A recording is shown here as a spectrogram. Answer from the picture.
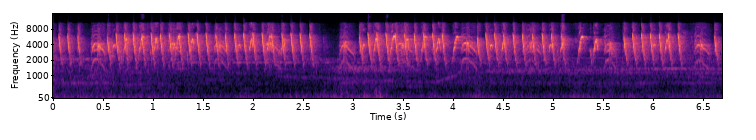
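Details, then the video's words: Dense 'AK47' rapid-fire song of a Bar-winged Prinia (ciblek): almost continuous volleys of crisp, high-pitched ticking notes with only brief breaks between them. "Ciblek AK47 Ngebren Rapat Tembakan Tajam || Burung Liar Auto EMOSI!"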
